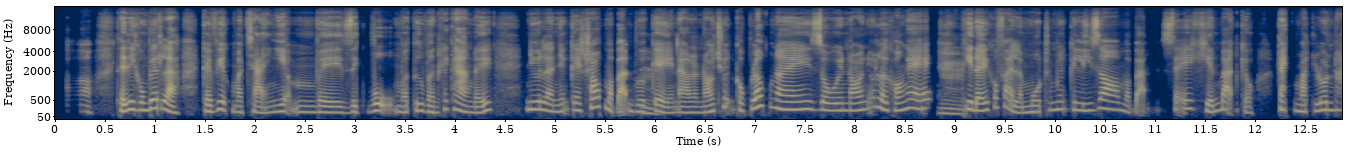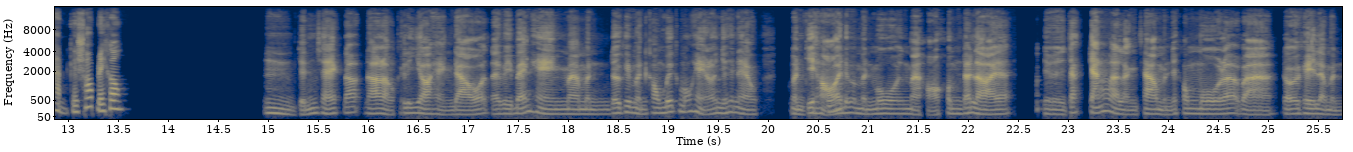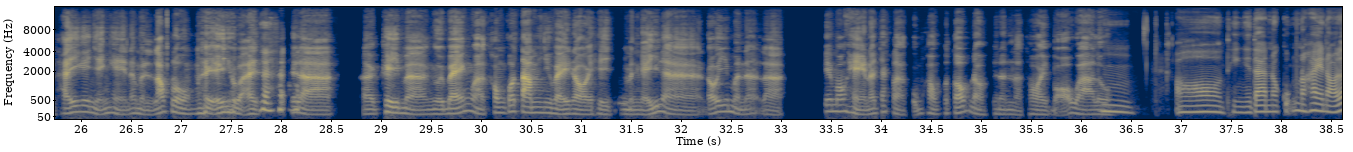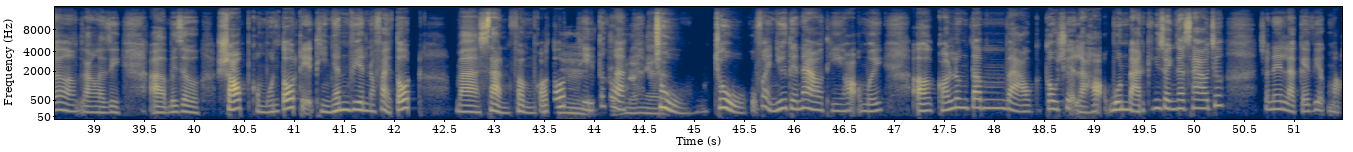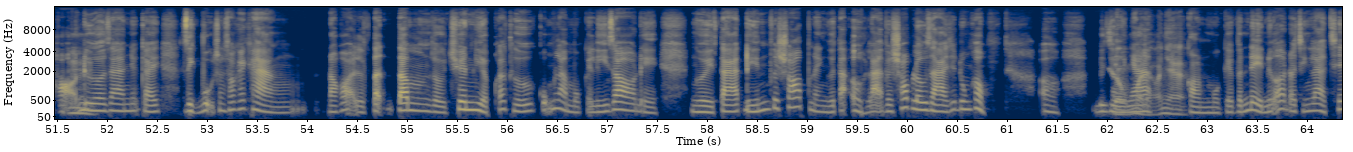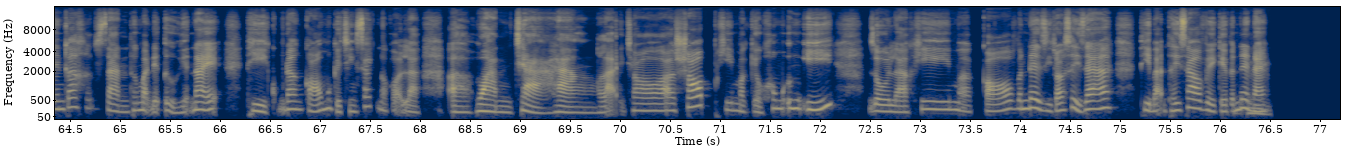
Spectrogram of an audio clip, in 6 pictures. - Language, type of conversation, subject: Vietnamese, podcast, Bạn có thể chia sẻ trải nghiệm mua sắm trực tuyến của mình không?
- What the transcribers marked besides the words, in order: tapping; other background noise; laugh; in English: "block"; laughing while speaking: "thì y như vậy"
